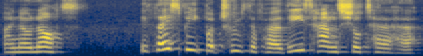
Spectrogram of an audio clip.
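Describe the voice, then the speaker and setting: A woman's voice: fairly high pitch, expressive, measured pace, a little mellow. A woman playing a noble mother, grieving and angry, in a Shakespearean radio play. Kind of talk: Shakespearean radio drama acting. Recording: home recording, slightly distant mic.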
